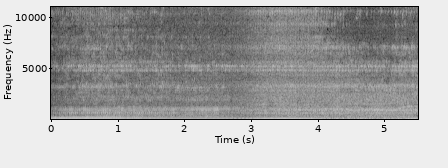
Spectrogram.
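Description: An original 1969 Triumph Daytona 500 motorcycle engine drones loud and steady while being ridden, a continuous buzzing roar whose pitch shifts lower partway through as if the revs change, with no voices.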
